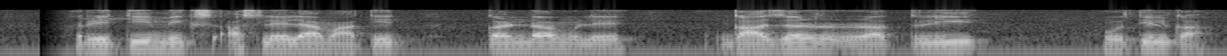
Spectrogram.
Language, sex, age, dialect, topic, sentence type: Marathi, male, 25-30, Northern Konkan, agriculture, question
